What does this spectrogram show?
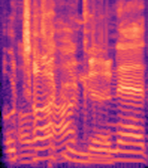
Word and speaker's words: OtakuNet: Is it OtakuNet? Yes. I don't even know how you said like Otakunet. Otakunet. I mean, It's it's phonetic.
